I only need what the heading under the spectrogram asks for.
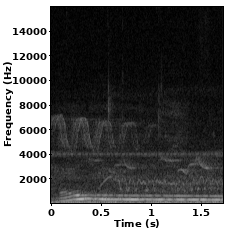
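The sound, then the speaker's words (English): A person imitates a wolf howl: one sustained vocal note that swoops upward, then holds steady and fairly loud for under two seconds, with a faint hiss behind it. “The moment we step in, I just immediately shift into a wolf and start howling.”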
